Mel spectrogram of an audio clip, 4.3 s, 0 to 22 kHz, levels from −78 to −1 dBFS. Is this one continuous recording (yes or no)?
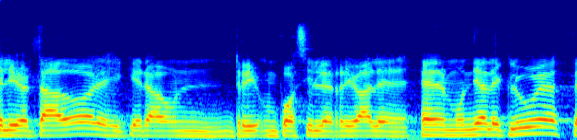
no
